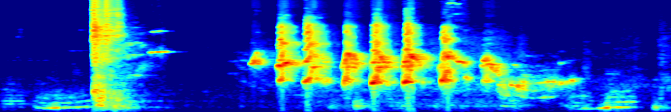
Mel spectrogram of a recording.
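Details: Five blenheim Cavalier King Charles Spaniel puppies romping with their mother Paris in a home puppy pen: a thump, then a rapid run of about eight bright yips, fading into soft whimpers and low grumbles.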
